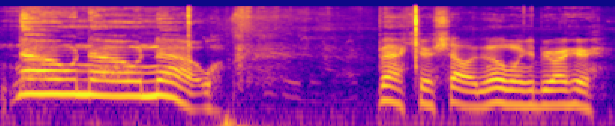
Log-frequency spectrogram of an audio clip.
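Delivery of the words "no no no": long, high, loud wail of disappointment; dismayed cry. Real, not acted. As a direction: cry out in dismay at losing the fish. Angler loses a fish.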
